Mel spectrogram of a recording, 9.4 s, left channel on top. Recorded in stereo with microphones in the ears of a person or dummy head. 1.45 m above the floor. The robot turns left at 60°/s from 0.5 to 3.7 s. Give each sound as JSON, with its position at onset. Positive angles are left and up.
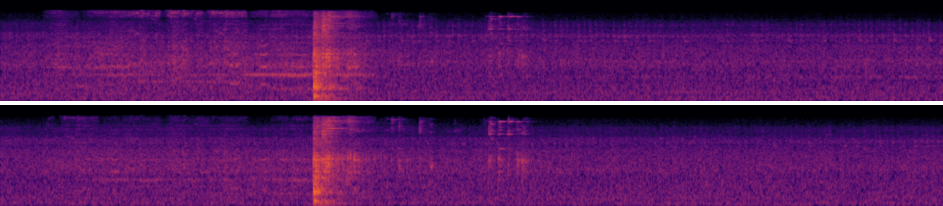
{"t": 3.1, "sound": "breaking glass", "side_deg": -5, "distance_m": 1.3}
